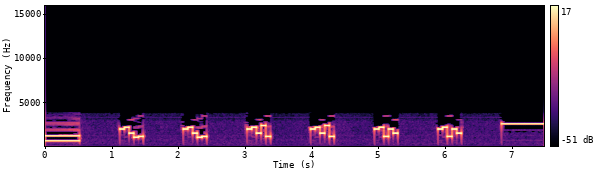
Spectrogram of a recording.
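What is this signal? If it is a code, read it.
Five-tone selective call (ZVEI), heard as quick runs of five tones, tones of about 70 ms. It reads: 89512 89512 89502 89502 89285 89285
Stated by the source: ZVEI five-tone selective call received by SDR.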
